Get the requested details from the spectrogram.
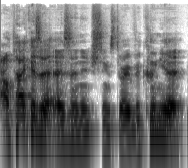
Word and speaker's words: Vicuña: So it was, yeah, Vicuña is the correct pronunciations.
